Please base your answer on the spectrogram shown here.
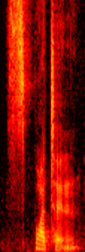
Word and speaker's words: spotten: Another important side note with the word spotten is that you definitely want to pronounce the SP like in English and not like in German, because there is the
